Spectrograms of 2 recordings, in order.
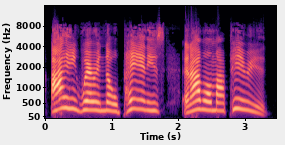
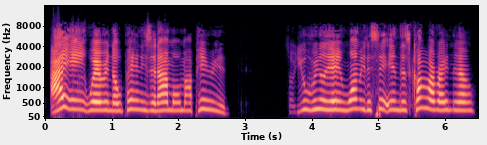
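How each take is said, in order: First: High, loud brash woman. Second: High, loud brash woman repeating. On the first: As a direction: blurt it out shamelessly. Same woman voiced. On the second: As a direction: say it again, even bolder. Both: Retold or imitated.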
